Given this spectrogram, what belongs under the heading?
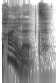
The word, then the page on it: pilot: British English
